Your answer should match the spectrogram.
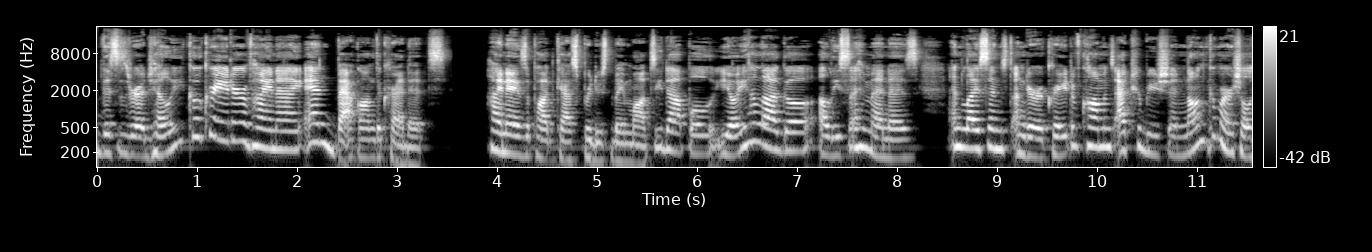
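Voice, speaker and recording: A woman reading podcast credits in a chatty, informal, upbeat announcing style, with expressive delivery. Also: medium pitch, brisk.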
